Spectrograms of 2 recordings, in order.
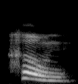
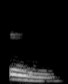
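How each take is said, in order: First: The word begins with an audible h sound. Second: The word begins directly with the vowel. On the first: The speaker calls it wrong. "instead of saying hone, breathing in" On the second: The speaker calls it right. "I would hold my breath and say own"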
